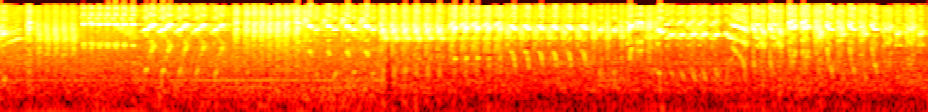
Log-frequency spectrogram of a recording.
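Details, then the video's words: Red siskin in full song, used as song-training material for competition birds: a long, rapid, unbroken run of high twittering, buzzy trills and sharp chirps. "Red Siskin Gacor Ngerol Durasi Panjang"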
